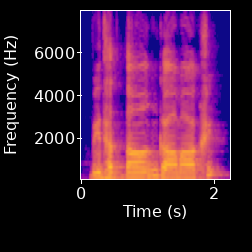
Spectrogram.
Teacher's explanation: E is short there. Vidhattang Kamakshi because of Sandhi. Anuswara changes to Nga there.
